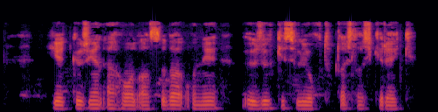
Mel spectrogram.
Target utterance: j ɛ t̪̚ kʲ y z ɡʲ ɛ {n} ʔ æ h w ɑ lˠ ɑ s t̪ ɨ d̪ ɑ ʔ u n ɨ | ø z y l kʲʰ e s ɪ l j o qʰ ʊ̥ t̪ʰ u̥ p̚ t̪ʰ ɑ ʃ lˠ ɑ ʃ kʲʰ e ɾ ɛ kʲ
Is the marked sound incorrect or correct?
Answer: correct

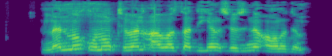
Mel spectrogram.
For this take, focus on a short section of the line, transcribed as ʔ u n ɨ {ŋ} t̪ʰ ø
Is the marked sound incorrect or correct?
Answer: correct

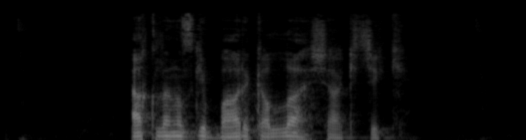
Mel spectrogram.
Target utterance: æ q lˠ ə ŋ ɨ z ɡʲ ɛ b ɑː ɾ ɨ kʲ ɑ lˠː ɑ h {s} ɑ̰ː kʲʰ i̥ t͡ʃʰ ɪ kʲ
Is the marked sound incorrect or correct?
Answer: incorrect: ʃ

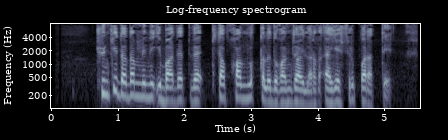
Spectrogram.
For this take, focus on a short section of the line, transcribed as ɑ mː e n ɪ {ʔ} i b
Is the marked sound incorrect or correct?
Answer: correct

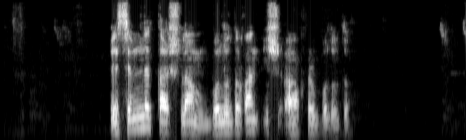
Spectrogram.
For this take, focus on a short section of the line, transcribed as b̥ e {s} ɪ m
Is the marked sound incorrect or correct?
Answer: correct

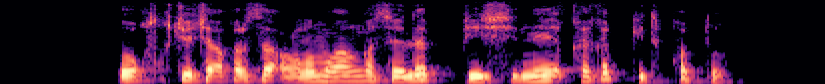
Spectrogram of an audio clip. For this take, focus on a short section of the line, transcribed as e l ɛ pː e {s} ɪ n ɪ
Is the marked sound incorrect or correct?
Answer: incorrect: ʃ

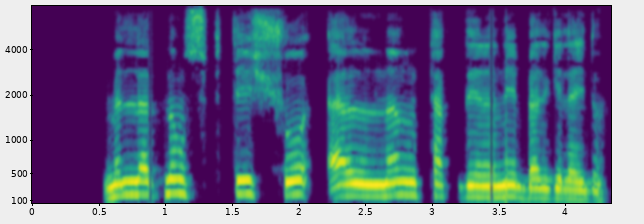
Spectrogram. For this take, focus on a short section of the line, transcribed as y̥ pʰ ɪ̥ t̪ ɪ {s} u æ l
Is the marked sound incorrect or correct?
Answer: incorrect: ʃ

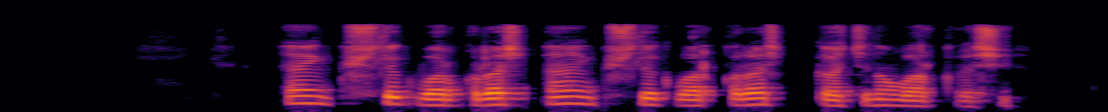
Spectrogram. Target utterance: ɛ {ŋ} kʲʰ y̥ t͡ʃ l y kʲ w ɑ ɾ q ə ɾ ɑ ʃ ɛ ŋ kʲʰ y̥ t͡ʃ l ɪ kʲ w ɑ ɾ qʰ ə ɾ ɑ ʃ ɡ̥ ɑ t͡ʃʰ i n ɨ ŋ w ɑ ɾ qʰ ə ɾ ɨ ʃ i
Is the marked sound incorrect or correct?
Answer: correct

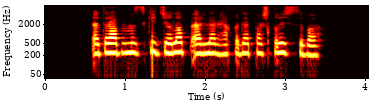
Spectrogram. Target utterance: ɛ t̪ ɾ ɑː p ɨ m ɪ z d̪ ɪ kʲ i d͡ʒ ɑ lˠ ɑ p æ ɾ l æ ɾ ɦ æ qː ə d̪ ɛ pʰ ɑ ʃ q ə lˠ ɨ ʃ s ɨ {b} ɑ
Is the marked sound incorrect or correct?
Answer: correct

